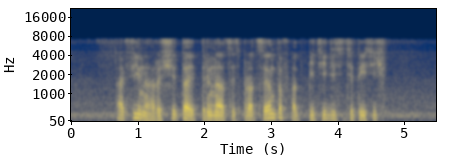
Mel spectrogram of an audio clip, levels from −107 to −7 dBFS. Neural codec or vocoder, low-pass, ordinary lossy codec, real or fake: vocoder, 22.05 kHz, 80 mel bands, WaveNeXt; 7.2 kHz; AAC, 48 kbps; fake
